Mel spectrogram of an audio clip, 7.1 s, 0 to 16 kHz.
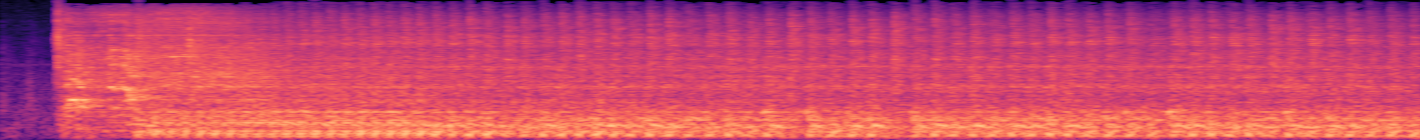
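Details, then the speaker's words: Honda Helix CN250 250cc scooter from salvage; catches after brief crank and runs ragged and uneven, rhythm wandering; rough running, probably from bad stale gas. "definitely might be having a problem that's probably the bad gas to be honest"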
